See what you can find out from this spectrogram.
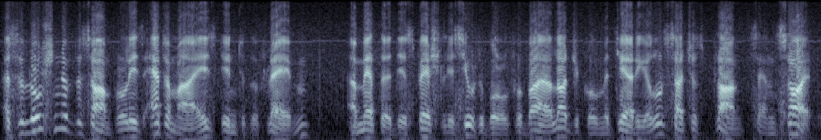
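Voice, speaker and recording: A man narrating a 1950s educational film from a script in a measured, formal, instructional way. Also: lowish voice, sing-song, sharp tone, rough recording.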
